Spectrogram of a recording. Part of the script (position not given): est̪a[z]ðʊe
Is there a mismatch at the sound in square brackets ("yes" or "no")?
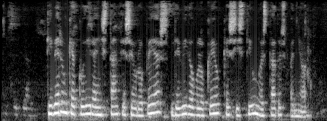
yes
